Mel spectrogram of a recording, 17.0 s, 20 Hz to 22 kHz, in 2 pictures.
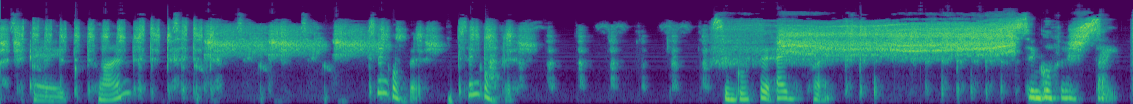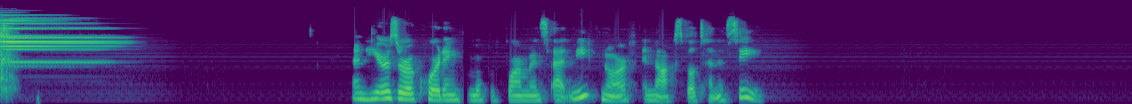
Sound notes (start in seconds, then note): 8.5 bell dings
